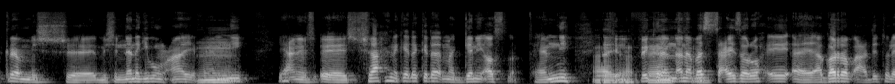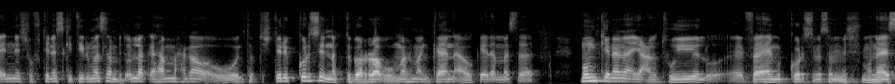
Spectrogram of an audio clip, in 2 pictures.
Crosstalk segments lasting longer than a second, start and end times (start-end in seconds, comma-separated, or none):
5.9-7.2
